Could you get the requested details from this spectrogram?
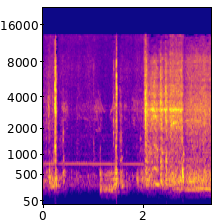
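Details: A car engine runs and revs with mechanical clunks and rattles during a morning safari drive, with no animal sounds.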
